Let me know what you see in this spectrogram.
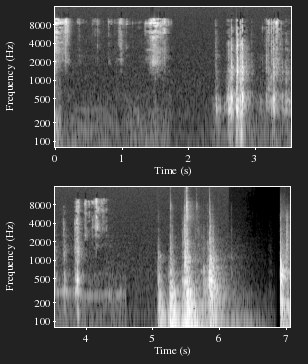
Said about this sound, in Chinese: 我先把门打开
